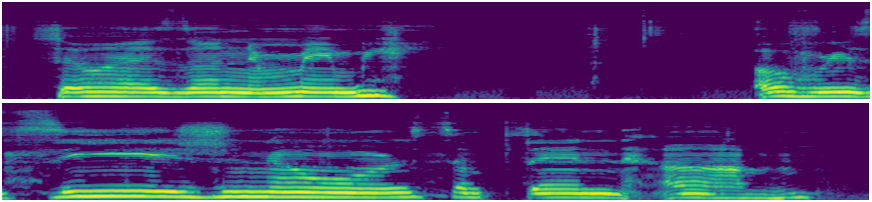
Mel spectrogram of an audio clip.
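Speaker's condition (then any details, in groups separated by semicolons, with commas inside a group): Muscular dystrophy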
